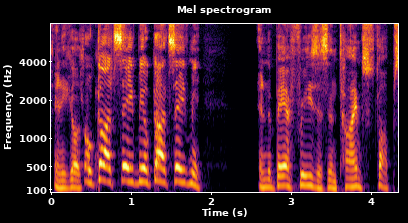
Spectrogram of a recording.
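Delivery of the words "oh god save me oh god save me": high, urgent cry for help; mock-terrified plea, pitched way up; panicked plea. Atheist begging God as the bear leaps, panicked plea.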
